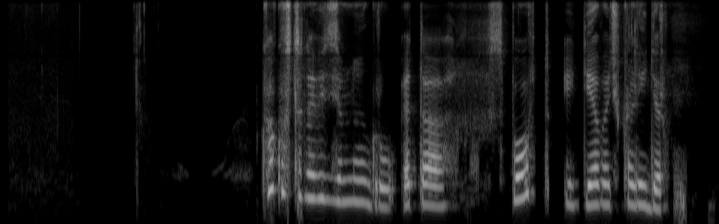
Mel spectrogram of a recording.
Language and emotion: Russian, neutral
